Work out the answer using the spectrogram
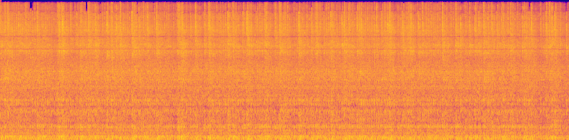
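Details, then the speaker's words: Turbo Saturn drag car on its first fire-up after rewiring: loud, steady low rumble at an even pace with no knocks or misses; runs smoothly, though a possible crack or loose fitting is leaking and the mixture seems a little rich. "all right everything sounds good"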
